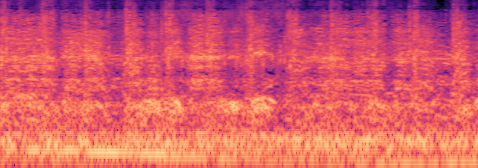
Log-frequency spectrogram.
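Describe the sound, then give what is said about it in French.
Feminist protesters chant in unison at Place de l'Hôtel de Ville in Paris in the evening, against ministerial appointments, with loud, rhythmic repeated shouts over continuous crowd noise. “Voilà ce qu'elle scandait hier soir, place de l'Hôtel de Ville à Paris.”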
